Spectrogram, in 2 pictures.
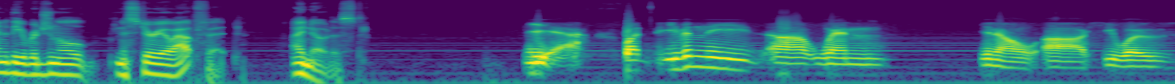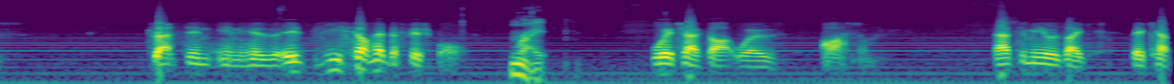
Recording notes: A telephone call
